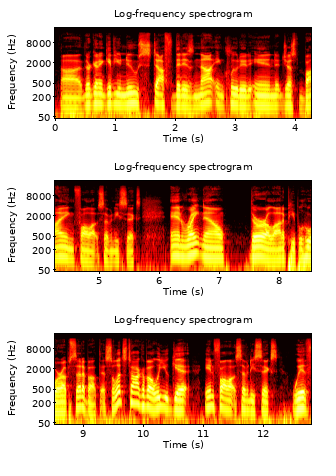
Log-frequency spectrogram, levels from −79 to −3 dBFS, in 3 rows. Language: English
